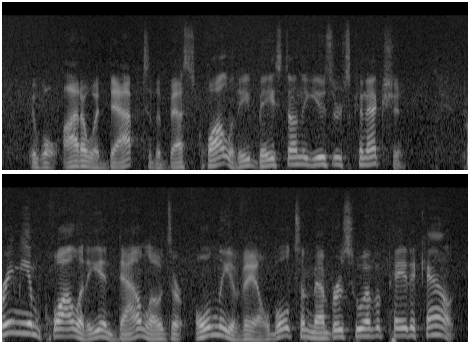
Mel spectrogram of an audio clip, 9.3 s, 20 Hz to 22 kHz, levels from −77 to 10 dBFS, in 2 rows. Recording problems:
hiss; noticeable; throughout; 15 dB below the speech

